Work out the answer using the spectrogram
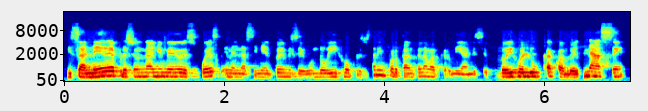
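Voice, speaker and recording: A woman in her thirties shares her own story as a guest on an interview podcast. She speaks earnestly and with feeling, and her voice is mellow and a little husky. The recording sounds slightly dull and lo-fi. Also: medium pitch, steady tone, fast talker. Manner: earnest, emotional storytelling with acted-out quotes. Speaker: psychologist guest. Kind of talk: personal testimony in a podcast interview.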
